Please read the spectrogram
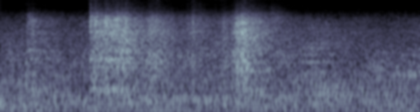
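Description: Steady rushing hiss of water and air in aerated live-fish tanks, with two louder hissing surges, one about a second in and a shorter one about two and a half seconds in.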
